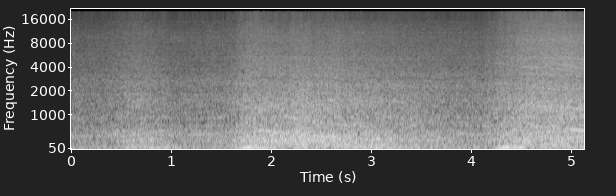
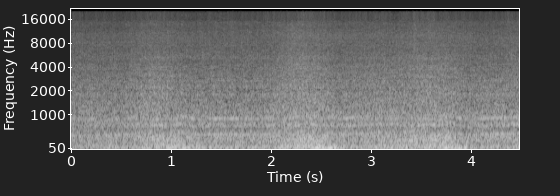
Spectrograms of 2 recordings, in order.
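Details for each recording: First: 1991 Mercedes 500SL (R129, M119 V8), warm, with a high idle once warm: after each throttle blip the revs hang high and sink slowly back to idle. Owner unsure of the cause and wonders about the idle control valve. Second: 1991 Mercedes 500SL (R129, M119 V8), fully warm after about 25 minutes of driving; the owner reports a high idle once warm. Here a steady, even low rumble with no knocks or misses: normal warm idle.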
